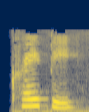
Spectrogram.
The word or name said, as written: crepey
